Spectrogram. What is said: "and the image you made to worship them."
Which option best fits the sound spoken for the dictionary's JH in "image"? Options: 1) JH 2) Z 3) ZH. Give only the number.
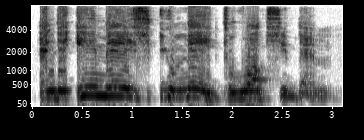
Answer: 2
